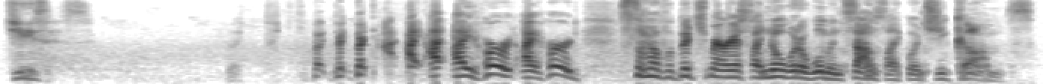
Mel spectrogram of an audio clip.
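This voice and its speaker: An actor playing a volatile film director who stammers and bursts into shouting. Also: male voice, mid-range voice, expressive, measured pace, slightly rough, full character voice. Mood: furious.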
